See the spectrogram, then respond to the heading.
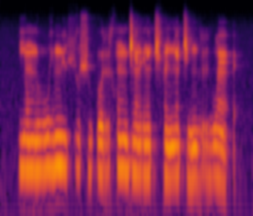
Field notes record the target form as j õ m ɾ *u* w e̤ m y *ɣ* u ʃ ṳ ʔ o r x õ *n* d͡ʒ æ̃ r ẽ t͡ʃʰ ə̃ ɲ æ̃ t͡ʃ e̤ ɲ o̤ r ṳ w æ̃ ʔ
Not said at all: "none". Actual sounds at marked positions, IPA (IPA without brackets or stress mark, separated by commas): u, ç, m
